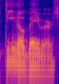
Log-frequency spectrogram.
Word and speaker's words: Babers: we got so I'd always wondered how to pronounce this it's it's Dino babers right you know babers yes sir okay that's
